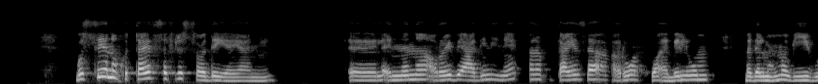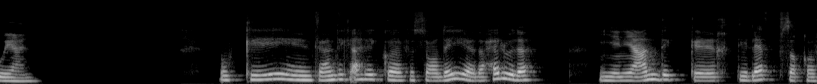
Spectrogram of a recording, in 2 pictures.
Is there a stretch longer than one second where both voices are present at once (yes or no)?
no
